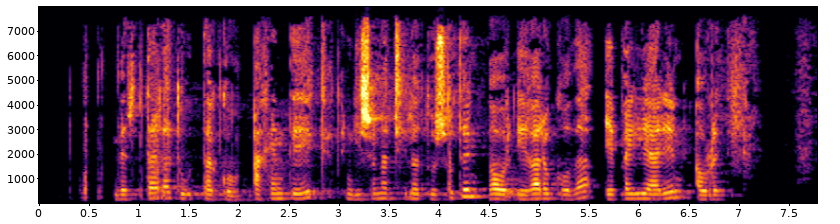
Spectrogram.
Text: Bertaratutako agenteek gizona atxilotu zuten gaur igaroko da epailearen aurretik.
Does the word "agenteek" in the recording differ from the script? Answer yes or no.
no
